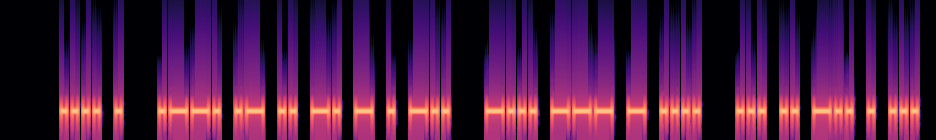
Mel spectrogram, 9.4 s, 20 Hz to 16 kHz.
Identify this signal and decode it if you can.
Morse code, heard as a keyed tone, about 22 wpm, 700 Hz. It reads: HE PAINTED BOTH SIDES
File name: practice / 22wpm / Sentences with 4-Word Phrases - 22wpm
